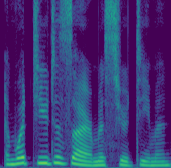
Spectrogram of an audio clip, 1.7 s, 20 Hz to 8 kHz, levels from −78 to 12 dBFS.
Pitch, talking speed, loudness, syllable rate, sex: 210 Hz, 245 wpm, -16 LUFS, 6.8 syllables/s, female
